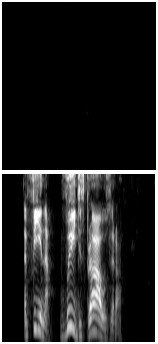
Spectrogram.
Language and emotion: Russian, angry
